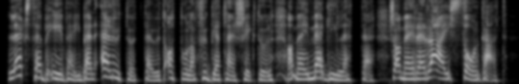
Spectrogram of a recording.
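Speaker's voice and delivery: loud, high, building anger; furious tirade. Acted. Elizabeth blaming Darcy for Wickham's ruin, furious and loud. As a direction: lash out at him.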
